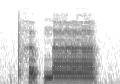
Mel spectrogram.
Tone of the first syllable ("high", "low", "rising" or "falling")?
low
